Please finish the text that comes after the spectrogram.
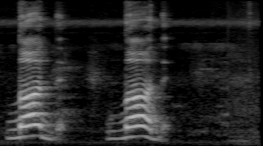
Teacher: tepi lidah bertemu dengan geraham kanan atau geraham kiri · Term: huruf dod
